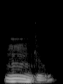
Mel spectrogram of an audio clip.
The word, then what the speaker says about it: ndu: So for instance, the word for a person, ndu, if it is pronounced in isolation, it will be ndu, with a clear prominence on the first syllable.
